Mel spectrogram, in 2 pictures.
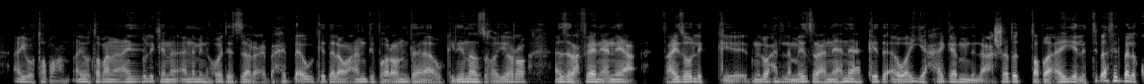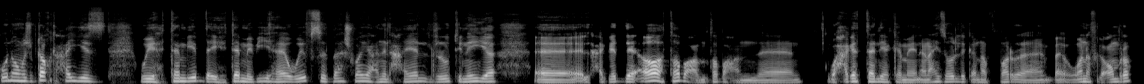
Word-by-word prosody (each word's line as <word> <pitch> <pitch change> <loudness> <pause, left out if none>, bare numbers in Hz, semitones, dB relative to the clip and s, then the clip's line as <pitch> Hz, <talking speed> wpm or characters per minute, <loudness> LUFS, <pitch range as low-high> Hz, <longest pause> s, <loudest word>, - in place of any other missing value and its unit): أيوة 120 -2 -3
طبعًا، 90 -2 -9
أيوه 125 0 -3
طبعًا. 120 +2 -2
أنا 105 -2 -4
عايز 125 +2 -3
أقول 125 +1 -7
لِك 130 -3 -6
أنا 110 0 -3
أنا 120 +2 -3
من 115 -2 -4
هواة 110 +4 -4
الزرع. 105 -3 -4
باحب 130 0 -7
أوي 125 - -1
كده 125 -1 -4
لو 105 -2 0
عندي 120 +4 -4
فراندة 110 +1 -2
أو 95 0 -6
جنينة 120 +3 +1
صغيرة 110 +3 -3 0.3
أزرع 120 -3 +2
فيها 125 -2 +3
نعناع. 110 -1 +1 0.2
فعايز 125 +1 +1
أقول 125 +2 +1
لِك 130 - -5
إن 100 +2 -5
الواحد 120 +3 -2
لمّا 110 0 -2
يزرع 125 -6 0
نعناع 110 +4 0
كده، 125 +2 -3
أو 105 -1 0
أي 125 -2 -3
حاجة 120 +1 -2
من 110 -3 -3
الأعشاب 125 +5 -1
الطبيعية 125 -2 +1
اللي 105 -4 -3
بتبقى - - 0
في - - -3
البلكونة 160 +2 +2
ومش 160 -3 +2
بتاخد 185 +5 +6
حيّز 150 -7 0 0.4
ويهتم 145 +3 +3
يبدأ 160 -2 +3
يهتم 125 +3 +3
بيها، 130 -1 0
ويفصل 140 +3 +1
بها 140 +2 -4
شوية 150 +1 0
عن 115 0 -4
الحياة 125 +2 -1
الروتينية 135 +1 +1 0.4
آآ 105 -1 +4
الحاجات 120 +2 -1
دي 130 0 +4
آه. 175 -2 +11
طبعًا، 145 - 0
طبعًا 95 -5 -5 0.7
وحاجات 140 0 +2
تانية 130 -2 +4
كمان. 105 -1 -2
أنا 105 0 0
عايز 125 +2 -4
أقول 130 +1 0
لِك 125 - -6
أنا 105 -1 -3
في - - -25
مرّة 105 -4 -2
ب 100 0 -6
وأنا 120 +5 0
في - - -12
العُمرة، 130 +6 +1
120 Hz, 200 wpm, -25 LUFS, 110-130 Hz, 0.7 s, آه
